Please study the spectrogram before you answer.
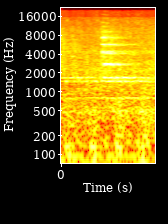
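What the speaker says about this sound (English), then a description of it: "every morning hundreds of locals board these trains bound for Wall Street" A commuter train runs from Ridgewood, New Jersey toward New York, a brief, steady rumble with a metallic whine rising partway through.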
